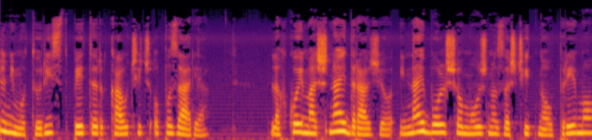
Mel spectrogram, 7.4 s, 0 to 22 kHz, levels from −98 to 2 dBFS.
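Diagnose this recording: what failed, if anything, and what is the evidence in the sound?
Mains buzz runs through the whole speech clip, a steady, raspy buzz about 35 dB below the speech. It entered in the analogue wiring: a dimmer, rectifier or unshielded run admits sharp spikes twice per 60 Hz cycle, spreading harmonics up to several kHz.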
